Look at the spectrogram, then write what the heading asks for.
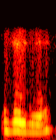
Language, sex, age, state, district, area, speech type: Urdu, female, 18-30, Bihar, Khagaria, rural, conversation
